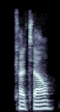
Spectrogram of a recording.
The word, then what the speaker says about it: Keitel: Keitel.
